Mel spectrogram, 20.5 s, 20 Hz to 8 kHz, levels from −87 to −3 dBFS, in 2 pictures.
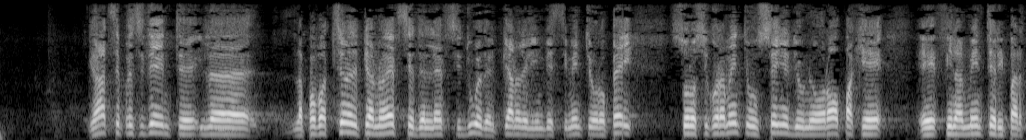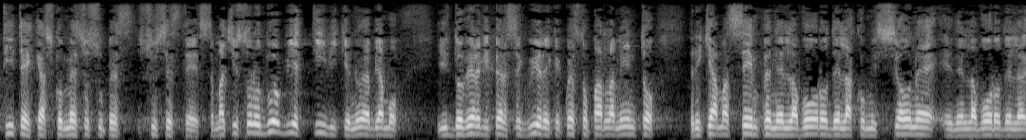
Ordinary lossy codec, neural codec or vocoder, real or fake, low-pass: none; none; real; 7.2 kHz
